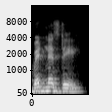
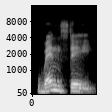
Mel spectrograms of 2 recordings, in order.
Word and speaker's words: Wednesday: So this becomes when's day. Wednesday. Got it? It's not wed day. We drop this sound. We do not pronounce D over here.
